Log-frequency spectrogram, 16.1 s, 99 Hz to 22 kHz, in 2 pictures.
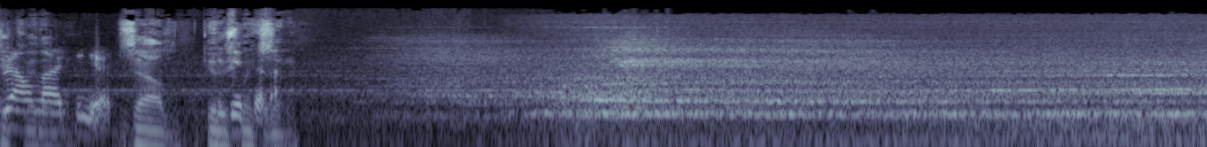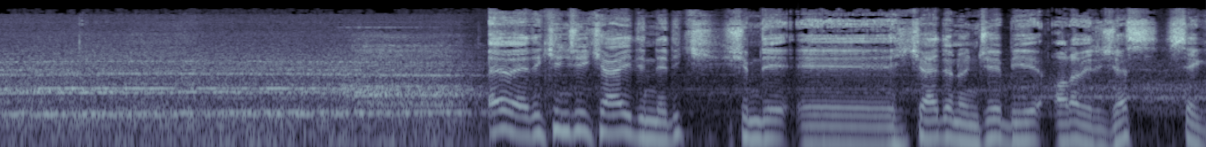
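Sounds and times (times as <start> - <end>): dark ambient drone: 0.0 - 16.0.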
